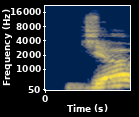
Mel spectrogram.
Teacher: ज वर्ण तालप वर्ण है क्योंकि इसका उच्चारण स्थान तालु होता है।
